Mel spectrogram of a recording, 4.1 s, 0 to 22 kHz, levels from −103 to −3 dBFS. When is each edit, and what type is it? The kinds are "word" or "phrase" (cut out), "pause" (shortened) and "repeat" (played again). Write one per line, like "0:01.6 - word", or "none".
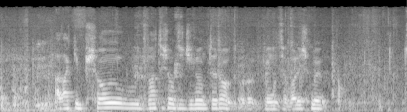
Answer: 0:02.4 - word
